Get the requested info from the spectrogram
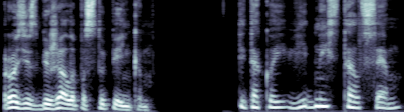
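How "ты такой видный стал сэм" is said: high female voice gone gentle; Rosie, softened. A narrator's reading. Rosie to departing sweetheart, suddenly softened tone. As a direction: drop the scolding and admire him tenderly. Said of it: "совсем другим голосом сказала она".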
